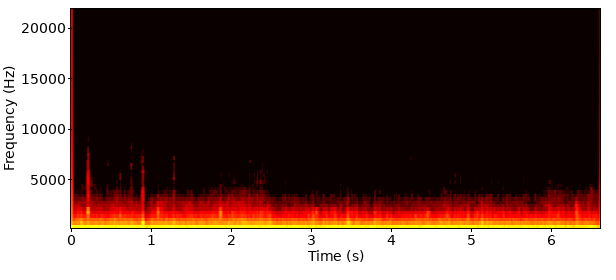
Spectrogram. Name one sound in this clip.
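Wind rushes loudly over a moving bicycle.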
